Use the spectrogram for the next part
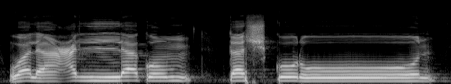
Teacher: हदाकुम वलअल्लकुम तशकुरून, वलअल्ल, लाम को सख्त करेंगे, आइन को गले से निकालेंगे, आइन लाम ज़बर अल, लाम ज़बर ला, वलअल्लकुम तशकुरून।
